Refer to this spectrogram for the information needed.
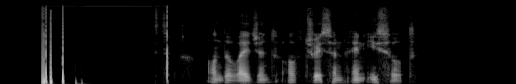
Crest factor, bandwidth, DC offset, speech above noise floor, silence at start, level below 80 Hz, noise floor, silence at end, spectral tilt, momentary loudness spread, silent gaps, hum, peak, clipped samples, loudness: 28 dB; 16.5 kHz; under 0.1%; 40 dB; 0.4 s; -44 dBFS; -71 dBFS; 1.05 s; -5.5 dB/octave; 15 LU; none; none; 0 dBFS; under 0.1%; -28 LUFS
